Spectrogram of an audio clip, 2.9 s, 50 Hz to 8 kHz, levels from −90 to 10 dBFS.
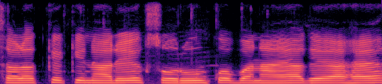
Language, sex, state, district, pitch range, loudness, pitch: Hindi, male, Jharkhand, Deoghar, 195-210 Hz, -15 LUFS, 200 Hz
